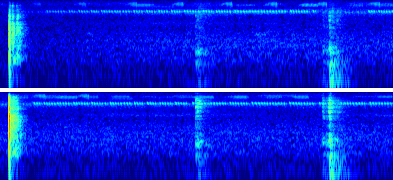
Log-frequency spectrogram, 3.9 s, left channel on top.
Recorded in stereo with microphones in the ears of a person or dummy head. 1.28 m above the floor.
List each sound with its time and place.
0.1 s a clap: 75° right (ahead or behind), 0.6 m
1.9 s a microwave: 55° right (ahead or behind), 1.6 m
